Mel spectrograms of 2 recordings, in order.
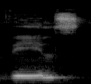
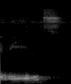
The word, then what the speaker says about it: veils: इसी तरह VEILS वेल्स, सही तलफ़्फ़ुज़ वेल्स है ना कि व्हील्स, और वेल्स कहते हैं नुकाब को, पर्दे को या हिजाब को या बुर्का को।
